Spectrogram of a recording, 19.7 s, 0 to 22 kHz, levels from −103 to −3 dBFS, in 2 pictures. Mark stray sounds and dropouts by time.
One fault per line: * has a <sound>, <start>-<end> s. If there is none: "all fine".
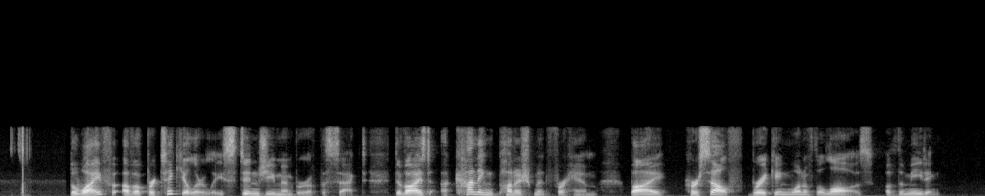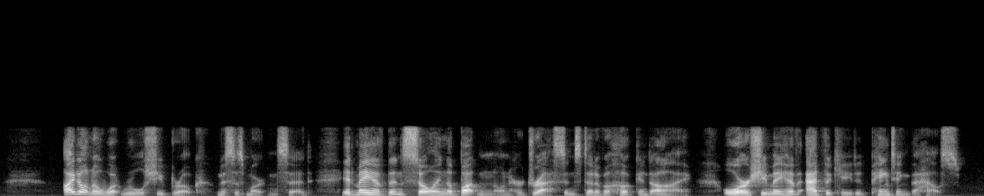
* has a sigh, 0.1-0.3 s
